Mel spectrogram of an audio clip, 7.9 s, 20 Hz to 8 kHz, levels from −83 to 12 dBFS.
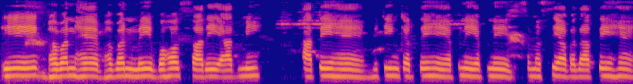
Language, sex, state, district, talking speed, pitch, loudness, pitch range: Hindi, female, Bihar, Kishanganj, 135 wpm, 215 Hz, -15 LUFS, 205-225 Hz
